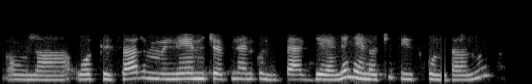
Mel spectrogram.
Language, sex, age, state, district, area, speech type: Telugu, female, 18-30, Andhra Pradesh, Guntur, rural, conversation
